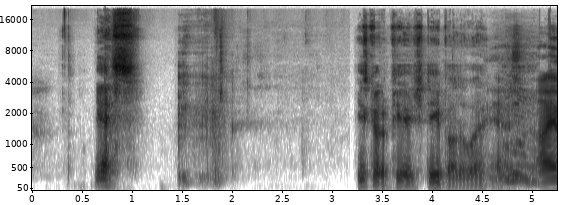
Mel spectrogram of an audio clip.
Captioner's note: chuckles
